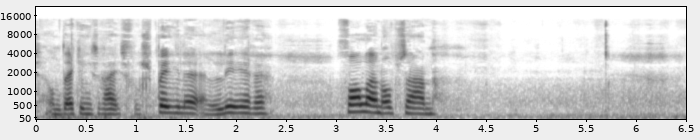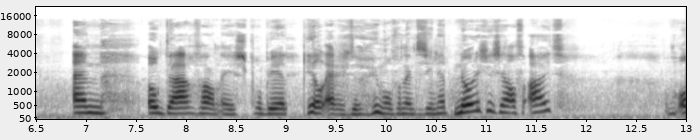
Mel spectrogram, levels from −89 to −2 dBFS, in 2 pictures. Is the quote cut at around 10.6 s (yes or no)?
yes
